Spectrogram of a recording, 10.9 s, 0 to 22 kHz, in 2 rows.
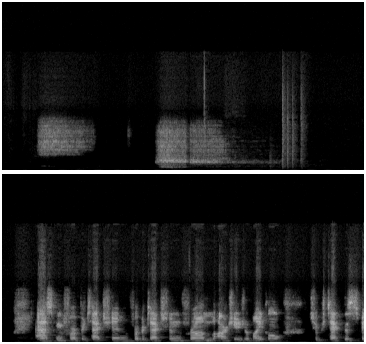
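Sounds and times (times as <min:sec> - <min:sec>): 
deep breath drawn to settle into a trance: 0:02.3 - 0:04.0, 0:05.6 - 0:05.9, 0:09.6 - 0:10.0
speech: 0:06.0 - 0:10.8.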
